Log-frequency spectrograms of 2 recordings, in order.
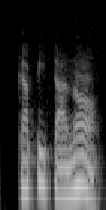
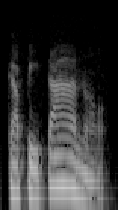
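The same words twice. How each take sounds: First: "Capitanò" with the beat on NÒ; final-syllable stress. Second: "Capitano" with a long beat on TA; third-syllable stress. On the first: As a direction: land firmly on the last syllable of "Capitanò". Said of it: "stressed on the fourth syllable". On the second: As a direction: stretch "ta" in "Capitano", keep "no" light. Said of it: "stressed on the third syllable". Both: Shown as a demonstration.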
